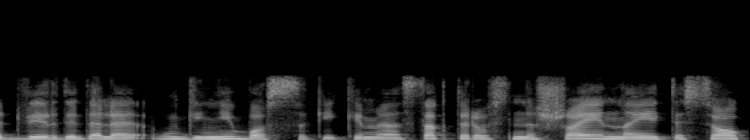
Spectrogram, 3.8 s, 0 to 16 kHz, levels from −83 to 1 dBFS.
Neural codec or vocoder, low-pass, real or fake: codec, 16 kHz, 2 kbps, FunCodec, trained on LibriTTS, 25 frames a second; 7.2 kHz; fake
